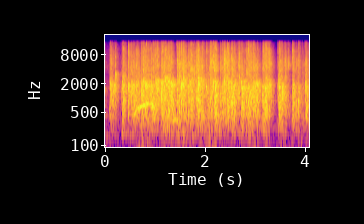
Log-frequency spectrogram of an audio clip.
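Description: A live audience at a live show bursts into sustained applause for a band T-shirt, a dense crackling wash of many hands clapping at once for about four seconds, with a faint whistle or voice briefly rising through it.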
